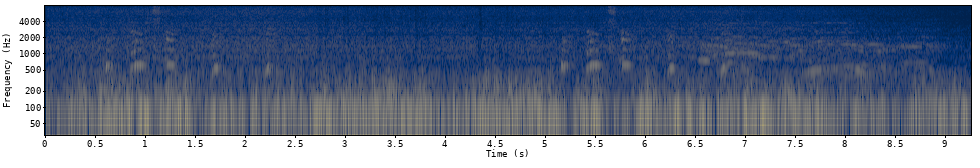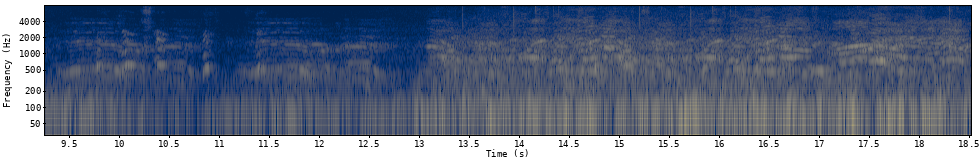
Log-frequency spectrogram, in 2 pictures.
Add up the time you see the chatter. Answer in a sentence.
The chatter can be heard for 12 seconds in total.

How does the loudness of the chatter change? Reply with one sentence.
The volume of the chatter goes up.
